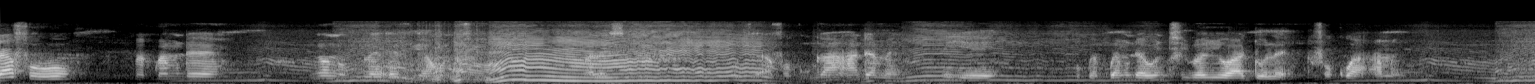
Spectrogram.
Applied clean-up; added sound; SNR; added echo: none; Motorcycle; 3 dB; none.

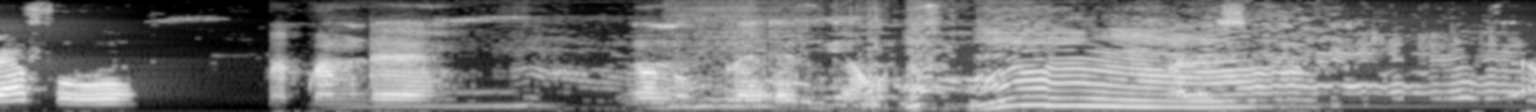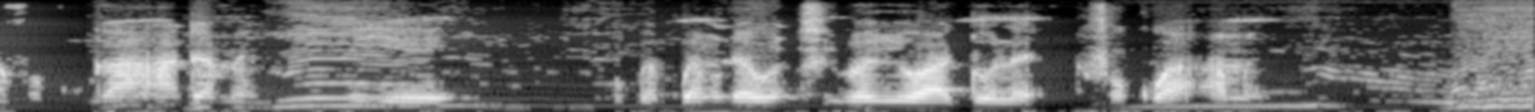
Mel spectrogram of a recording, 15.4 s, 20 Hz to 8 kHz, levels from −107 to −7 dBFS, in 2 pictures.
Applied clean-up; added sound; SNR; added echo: classical method spectral subtraction.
